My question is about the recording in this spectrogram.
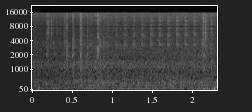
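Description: Faint computer-keyboard typing, a few scattered keystrokes, over a low steady hum.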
